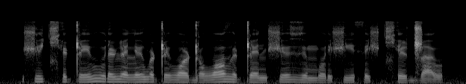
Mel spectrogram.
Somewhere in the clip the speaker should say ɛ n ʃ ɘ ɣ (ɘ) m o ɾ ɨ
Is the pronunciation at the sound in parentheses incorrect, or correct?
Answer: correct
